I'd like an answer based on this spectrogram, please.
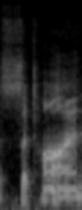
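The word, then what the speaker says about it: שטן: Uh Satan is actually the correct way to pronounce it in Hebrew.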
